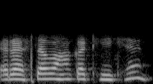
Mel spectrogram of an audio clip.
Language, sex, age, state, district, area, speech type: Hindi, female, 18-30, Uttar Pradesh, Jaunpur, urban, conversation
